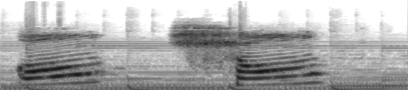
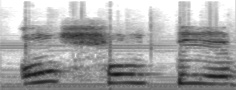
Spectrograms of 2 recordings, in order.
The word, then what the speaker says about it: enchanté: Enchanté.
